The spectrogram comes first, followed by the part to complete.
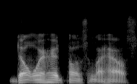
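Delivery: ordinary talk, nothing marked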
